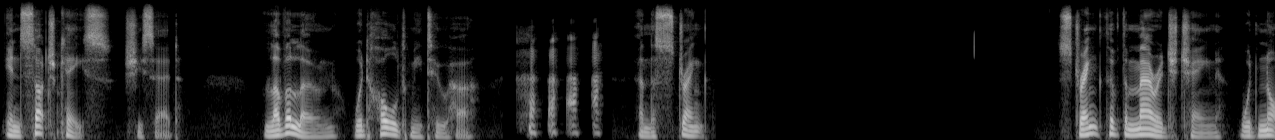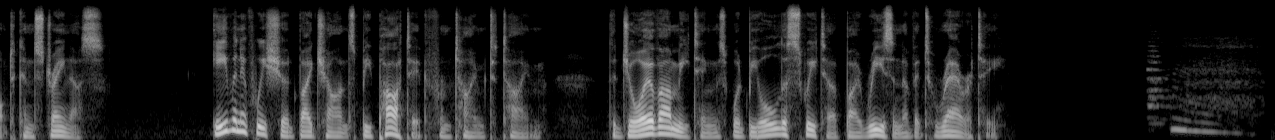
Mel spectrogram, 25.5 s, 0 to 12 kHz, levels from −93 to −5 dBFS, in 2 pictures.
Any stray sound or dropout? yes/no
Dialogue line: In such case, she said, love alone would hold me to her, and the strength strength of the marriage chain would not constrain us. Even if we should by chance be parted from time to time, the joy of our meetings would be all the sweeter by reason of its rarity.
yes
